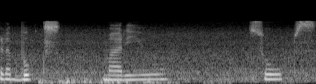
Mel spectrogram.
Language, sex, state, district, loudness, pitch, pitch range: Telugu, female, Andhra Pradesh, Srikakulam, -19 LUFS, 220 Hz, 210-235 Hz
